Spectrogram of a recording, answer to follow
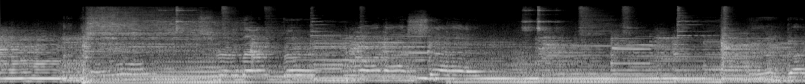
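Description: Live indie rock band playing, with guitar to the fore.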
